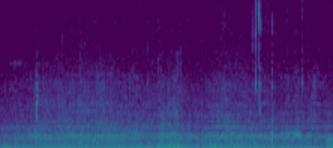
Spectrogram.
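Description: Loud, strong wind buffets the microphone in a constant rumbling roar with gusty surges throughout, on the Alaminos–San Pablo bypass road in the Philippines.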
